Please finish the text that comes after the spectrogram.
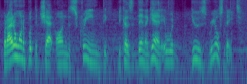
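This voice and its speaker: A man's voice: on the high side, animated, fairly quick, darkish tone, faint music behind. A young man from Brazil with a Brazilian accent mixed with American, chatting casually and answering viewer comments while he plays a driving game. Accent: Brazilian Portuguese mixed with American. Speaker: live streamer. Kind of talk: casual live-stream chat while gaming.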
